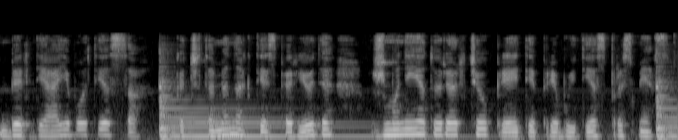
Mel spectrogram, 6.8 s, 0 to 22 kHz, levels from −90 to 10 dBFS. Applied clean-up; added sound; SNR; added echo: none; Bowed string instrument; 9 dB; none.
